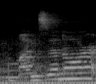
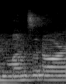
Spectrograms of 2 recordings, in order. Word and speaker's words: Manzanar: It is Farewell to Manzanar, I'm pretty sure is how you pronounce it.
